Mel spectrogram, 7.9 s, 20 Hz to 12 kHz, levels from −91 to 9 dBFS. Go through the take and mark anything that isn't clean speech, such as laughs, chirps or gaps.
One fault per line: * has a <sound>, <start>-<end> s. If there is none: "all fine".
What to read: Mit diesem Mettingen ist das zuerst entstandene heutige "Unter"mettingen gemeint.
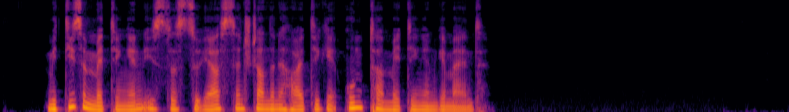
all fine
